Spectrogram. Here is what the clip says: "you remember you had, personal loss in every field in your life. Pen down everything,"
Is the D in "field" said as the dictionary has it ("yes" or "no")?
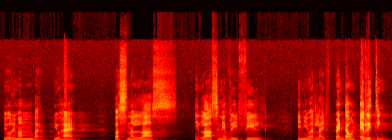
yes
